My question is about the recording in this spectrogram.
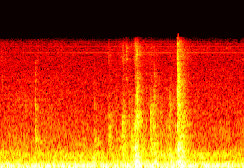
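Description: Light handling sounds on a craft table: a couple of short clicks and paper rustles near the end, over a steady low hum.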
